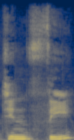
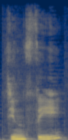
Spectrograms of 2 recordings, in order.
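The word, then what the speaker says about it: Jinhsi: of problems for everyone you either go Jin C like the literal pronunciation of the letter c gin C or Jin you can't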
